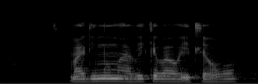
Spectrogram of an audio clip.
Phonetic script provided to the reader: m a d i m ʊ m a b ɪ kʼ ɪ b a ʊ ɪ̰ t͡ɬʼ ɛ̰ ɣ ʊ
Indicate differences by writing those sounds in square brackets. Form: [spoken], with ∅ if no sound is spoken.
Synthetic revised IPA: m a d i m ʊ m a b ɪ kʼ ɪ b a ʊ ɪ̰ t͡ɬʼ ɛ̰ ɣ ʊ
